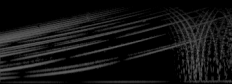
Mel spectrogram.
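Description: Synthesizer music intro: a single pitched tone glides steadily upward in a long rising sweep, and just before the end it breaks into a burst of noise with falling tones.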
